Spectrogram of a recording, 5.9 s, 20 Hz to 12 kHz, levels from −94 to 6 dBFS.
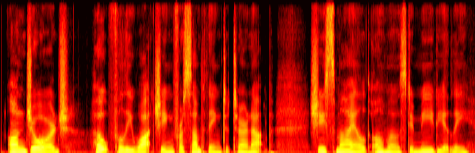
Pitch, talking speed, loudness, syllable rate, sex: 190 Hz, 130 wpm, -19 LUFS, 5.2 syllables/s, female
